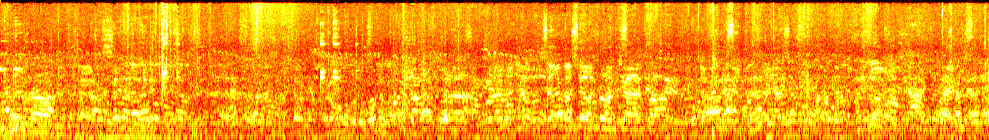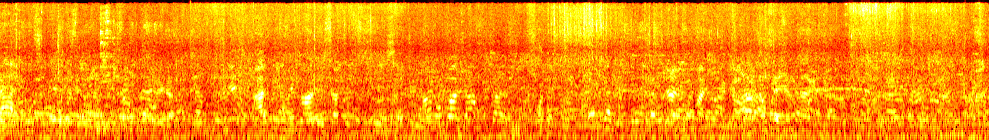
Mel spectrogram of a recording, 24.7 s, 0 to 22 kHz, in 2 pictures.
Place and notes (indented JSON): {
  "title": "Nakasero Market, Kampala, Uganda - Among the traders...",
  "date": "2010-07-10 07:05:00",
  "description": "An early morning stroll among the vegetable stalls of busy Nakasero Market… it’s hard to make a way through the crowd; many traders display their merchandise on plastic sheets on the floor, man carrying heavy crates and sacks are rushing and pushing their way through…",
  "latitude": "0.31",
  "longitude": "32.58",
  "altitude": "1181",
  "timezone": "Africa/Kampala"
}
